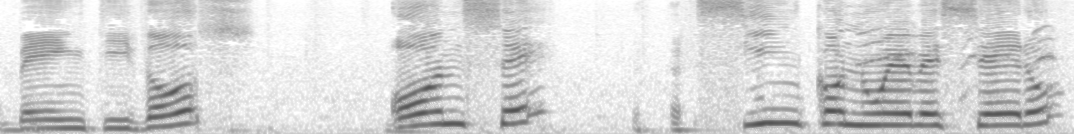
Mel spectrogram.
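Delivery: number read very slowly, group by group. Shown as a demonstration. Host dictating the station's phone number to listeners, slowly. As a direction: dictate the digits with long pauses between groups. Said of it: "Ahí está despacito".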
